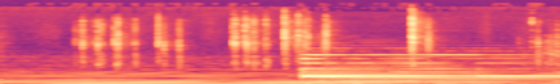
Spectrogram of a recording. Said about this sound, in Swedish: Fingrarna flög fram över tangenterna och ett nytt utkast började ta form.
